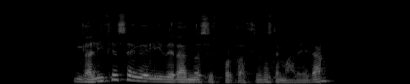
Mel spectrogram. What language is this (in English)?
Galician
